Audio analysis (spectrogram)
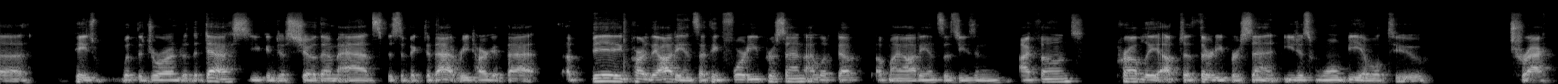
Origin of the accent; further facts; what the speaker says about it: Denver, Colorado, United States; also born or lived in Los Angeles; I'm actually originally from Denver, and then I moved out there for about 5 years doing video production, and came back to Denver.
